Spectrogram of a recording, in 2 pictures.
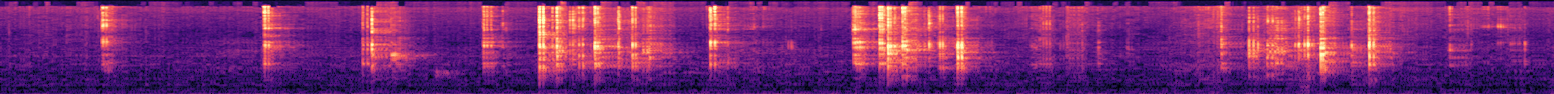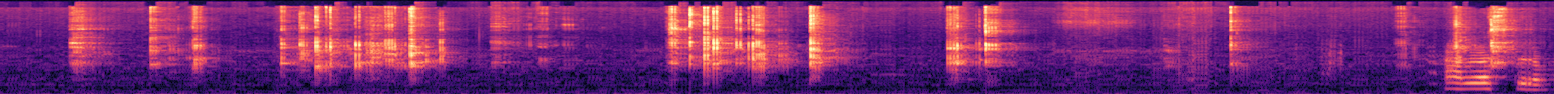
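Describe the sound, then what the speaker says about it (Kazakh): Mayonnaise and tomato paste being stirred together in a bowl for pizza, with repeated bursts of utensil clinking and scraping against the dish in an irregular rhythm, close and fairly quiet between strokes. "Енді майонез бен томат пастамызды бір-біріне қосып, араластырып шығамыз."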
